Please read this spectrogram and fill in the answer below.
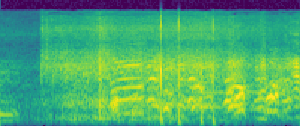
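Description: Water splashing and churning in a river, with excited voices shouting over it.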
